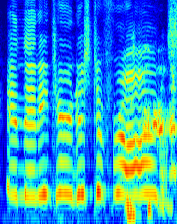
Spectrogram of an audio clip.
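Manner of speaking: squeaky high little frog telling its story. Acted. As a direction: talk like a tiny frantic frog, way up high. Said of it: "They're like".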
